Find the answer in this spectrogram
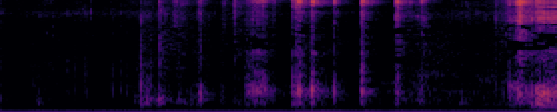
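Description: Faint rustling and light taps of a cardboard file folder and paper sheets being handled, a handful of short soft sounds in the second half.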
